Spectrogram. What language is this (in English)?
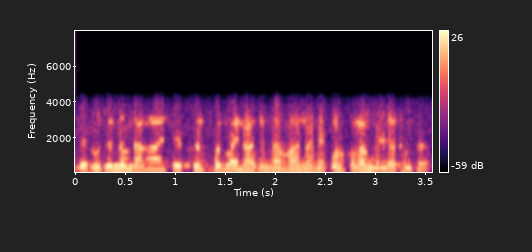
Bodo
